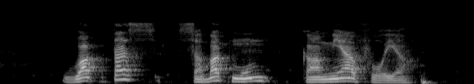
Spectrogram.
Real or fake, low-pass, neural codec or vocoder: fake; 7.2 kHz; codec, 16 kHz, 8 kbps, FunCodec, trained on Chinese and English, 25 frames a second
